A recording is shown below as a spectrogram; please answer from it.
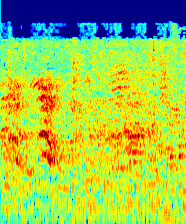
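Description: Indistinct chatter of several people at once in a large, echoing hall, with some high-pitched voices among them.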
